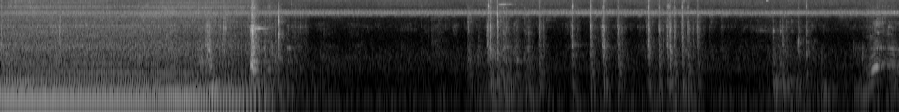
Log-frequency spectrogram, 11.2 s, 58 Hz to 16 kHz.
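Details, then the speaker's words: 1972 Toyota FG20 forklift moving a junk VW Beetle, running a little warm after showing oil pressure and no overheating: a heavy low drone for about three seconds, then an abrupt die to silence; the engine stalled under load. "if you listen closely coming up right now is the last utterance of the"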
